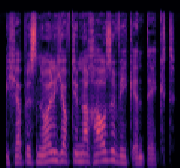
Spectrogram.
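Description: A woman's voice: on the low side, a little fast, no echo, clean studio sound, lightly acted. A woman voicing an enthusiastic, friendly schoolboy with an upbeat, persuasive manner in a children's audiobook. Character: enthusiastic, friendly schoolboy showing his discovery.

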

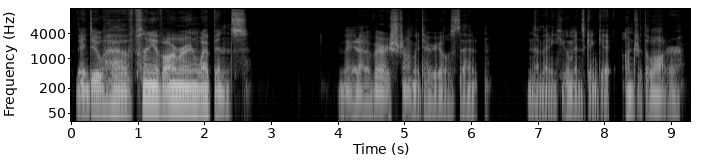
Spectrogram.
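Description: A man playing a proud, menacing, world-weary demon king in an ASMR roleplay, talking in a deliberate, haughty way that often sinks into breathy whispers. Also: very deep voice, lively intonation, no room sound, clean studio sound, exaggerated voice. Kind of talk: ASMR audio roleplay acting.

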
